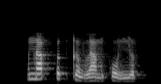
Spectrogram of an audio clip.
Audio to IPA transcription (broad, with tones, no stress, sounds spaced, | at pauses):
n a˦˥ k̚ ʔ ə˦˥ k̚ t̪ ə˨˩˨ w l a˨˩˦ m k o˨˩˨ ɲ ə˨˩ k̚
